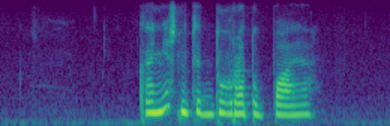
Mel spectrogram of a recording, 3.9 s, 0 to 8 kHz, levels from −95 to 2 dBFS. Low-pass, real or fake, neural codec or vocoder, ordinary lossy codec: 7.2 kHz; real; none; Opus, 16 kbps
